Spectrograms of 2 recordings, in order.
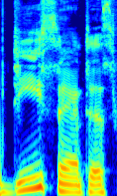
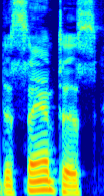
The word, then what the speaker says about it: DeSantis: He's demanding that people call him DeSantis rather than DeSantis. Actually, I like Duh better, a nicer flow, so I'm happy he's changing it. He gets very upset when people, including reporters, don't pronounce it correctly.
